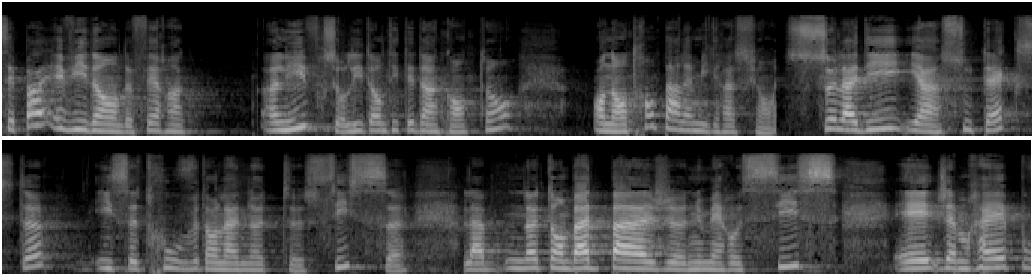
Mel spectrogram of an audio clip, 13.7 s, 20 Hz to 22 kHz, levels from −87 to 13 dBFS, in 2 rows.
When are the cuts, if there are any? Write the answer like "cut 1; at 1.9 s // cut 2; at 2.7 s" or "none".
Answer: cut 1; at 5.2 s // cut 2; at 9.9 s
